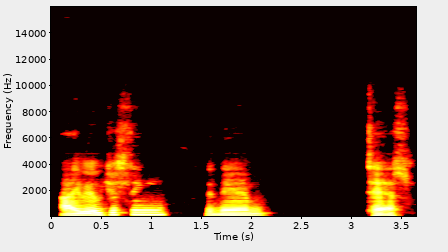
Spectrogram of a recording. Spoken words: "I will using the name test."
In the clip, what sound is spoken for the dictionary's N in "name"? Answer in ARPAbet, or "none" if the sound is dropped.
N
